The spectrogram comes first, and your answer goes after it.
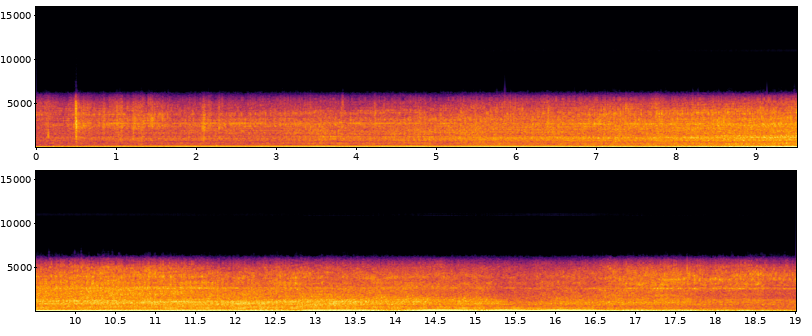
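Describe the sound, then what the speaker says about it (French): A tractor engine drones through a rural landscape, a low steady rumble that gradually swells as the machine draws closer and stays loud through the end, with no voices. "Il y a encore un tracteur qui passe."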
